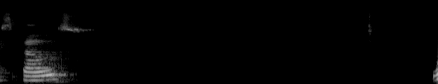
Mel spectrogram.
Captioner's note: silence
